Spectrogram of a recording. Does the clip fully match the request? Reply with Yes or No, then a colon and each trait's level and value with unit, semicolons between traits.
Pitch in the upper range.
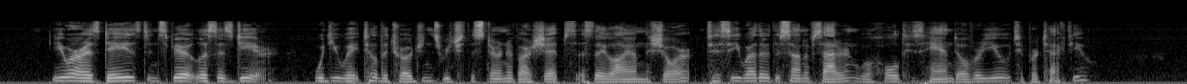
No: medium, 140 Hz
